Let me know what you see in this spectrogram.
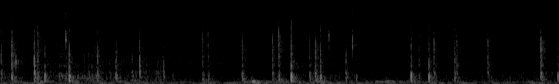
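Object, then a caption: Cardboard box panel. Long nails tap and scratch with the fingertips held flat on the printed side panel of a hollow cardboard box for a Disney Ily 4ever Stitch doll. A quick, irregular run of short, dry taps sounds over a faint scratchy rustle, each tap dying away almost instantly.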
